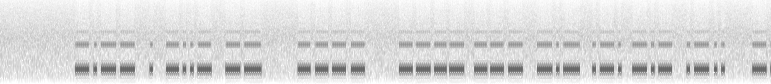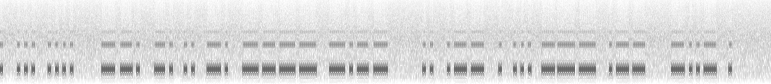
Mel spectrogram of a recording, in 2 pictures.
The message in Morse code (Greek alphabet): ΥΕΞΜ Χ ΧΟΚΡΚΛ ΝΣΗ ΓΝΙΝΧΥ ΙΩΕΣΟΩ ΞΕ

